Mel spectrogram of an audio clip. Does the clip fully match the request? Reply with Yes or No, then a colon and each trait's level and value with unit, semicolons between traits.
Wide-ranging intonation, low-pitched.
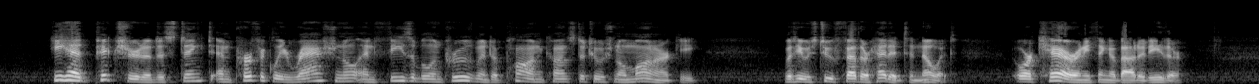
Yes: wide, 6.2 semitones; low, 125 Hz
